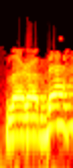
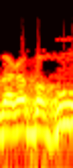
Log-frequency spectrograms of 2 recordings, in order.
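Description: First: ضربه stopped on a silent h with no vowel after it; pausal form with sukun. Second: ضربه said as ضربهُو, the final u stretched into a long uu; lengthened pronoun vowel. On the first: Teacher showing how to stop on ضربه. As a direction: clip ضربه short on the h. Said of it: "يقف على الهاء بس بالإسكان". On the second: Teacher demonstrating the lengthened vowel on ضربه. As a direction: draw out the u of ضربه. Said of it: "يعني نشبع الضم حتى يصير ماذا؟ واو". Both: Shown as a demonstration.

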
